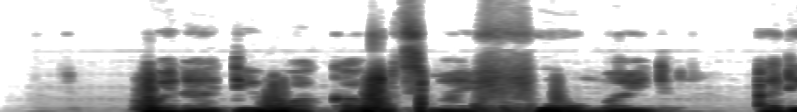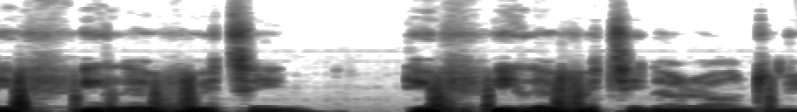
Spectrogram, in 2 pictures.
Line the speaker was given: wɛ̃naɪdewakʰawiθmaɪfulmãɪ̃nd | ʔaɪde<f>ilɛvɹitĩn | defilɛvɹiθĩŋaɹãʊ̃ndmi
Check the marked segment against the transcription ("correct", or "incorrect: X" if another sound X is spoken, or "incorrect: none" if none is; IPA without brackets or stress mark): correct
